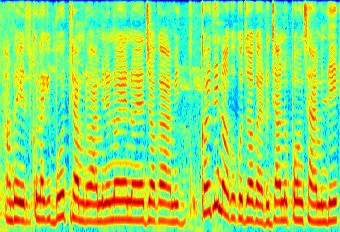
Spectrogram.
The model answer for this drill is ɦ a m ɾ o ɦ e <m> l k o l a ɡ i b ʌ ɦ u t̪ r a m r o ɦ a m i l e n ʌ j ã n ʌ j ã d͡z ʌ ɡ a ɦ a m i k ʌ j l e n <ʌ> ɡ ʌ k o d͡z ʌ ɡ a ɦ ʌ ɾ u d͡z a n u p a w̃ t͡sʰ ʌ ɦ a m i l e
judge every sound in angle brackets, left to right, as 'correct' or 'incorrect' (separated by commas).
incorrect, correct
